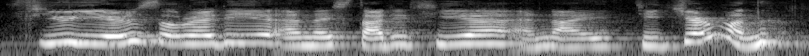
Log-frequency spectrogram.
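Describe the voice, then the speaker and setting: A woman with a Ukrainian accent chatting casually as a quiz contestant, in simple, slightly halting English. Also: high-pitched. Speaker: quiz contestant, German teacher. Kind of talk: casual chat.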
